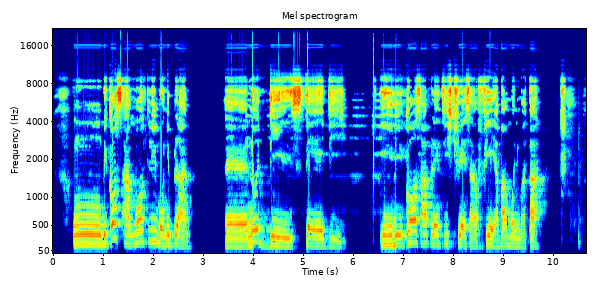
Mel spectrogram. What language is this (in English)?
Nigerian Pidgin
